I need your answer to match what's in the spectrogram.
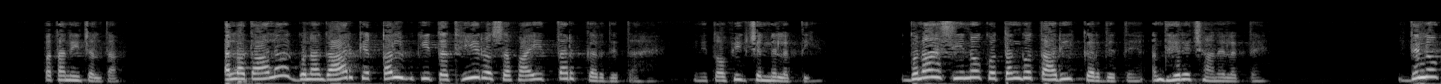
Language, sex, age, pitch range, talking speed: Urdu, female, 50-69, 160-240 Hz, 145 wpm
